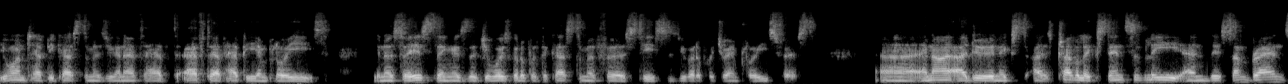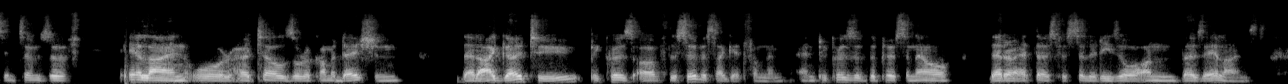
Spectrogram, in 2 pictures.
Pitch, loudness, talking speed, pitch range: 95 Hz, -20 LUFS, 205 wpm, 90-100 Hz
